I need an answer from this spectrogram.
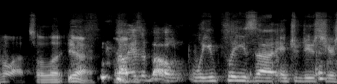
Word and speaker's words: Isabeau: It's Isabeau, like Isabeau in your hair.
